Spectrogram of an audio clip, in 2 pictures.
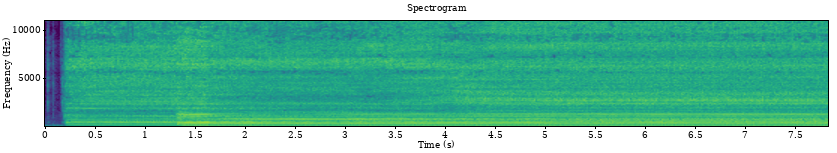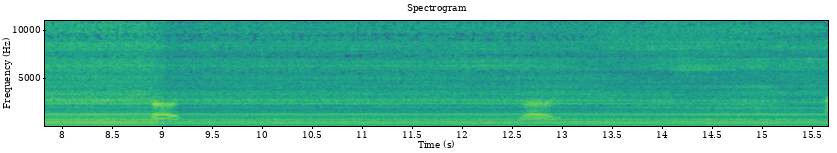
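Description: Milwaukee M18 and M12 cordless inflators run together with a loud steady motor drone. One unit cuts out partway, and a softer hum continues under a speaking voice.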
